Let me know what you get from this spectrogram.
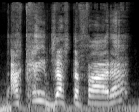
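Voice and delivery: normal talking voice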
